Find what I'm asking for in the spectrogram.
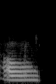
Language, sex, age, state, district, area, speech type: Assamese, female, 30-45, Assam, Charaideo, rural, conversation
